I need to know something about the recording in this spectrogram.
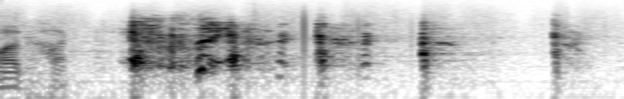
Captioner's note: Freddie coughing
